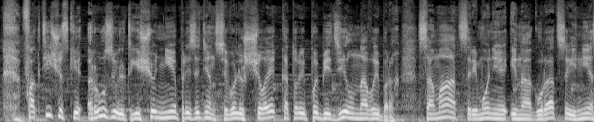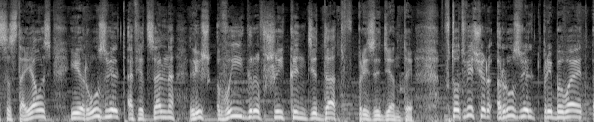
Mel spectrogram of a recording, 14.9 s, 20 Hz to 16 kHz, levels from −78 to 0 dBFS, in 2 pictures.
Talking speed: 120 wpm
